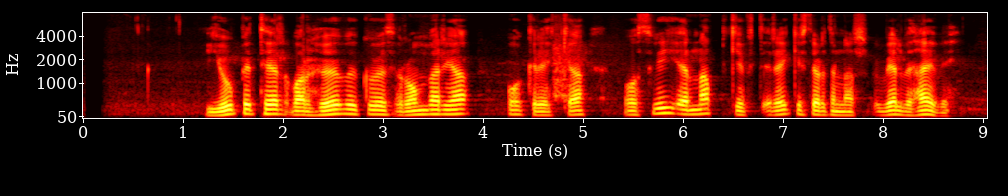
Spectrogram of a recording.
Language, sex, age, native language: Icelandic, male, 30-39, Icelandic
